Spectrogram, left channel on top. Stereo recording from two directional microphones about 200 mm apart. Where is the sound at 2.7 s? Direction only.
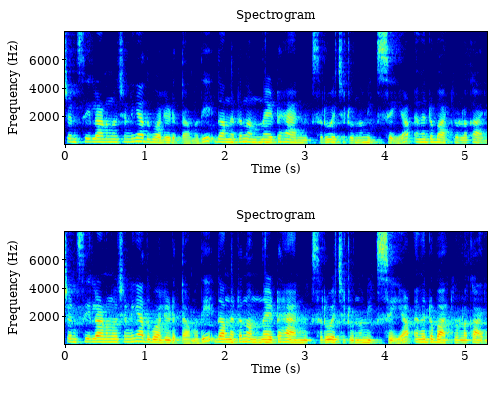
80° right.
